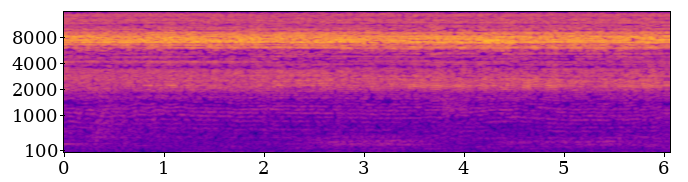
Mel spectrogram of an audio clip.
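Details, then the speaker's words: Novatec D042SB rear hub after fixing a manufacturing defect that made the freehub catch and make noise: even, fast high-pitched freewheel buzz with no scraping or catching; normal freehub sound. "Aí, pessoal, agora sim, ó. O barulho dele é original."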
